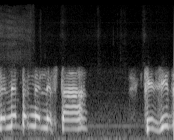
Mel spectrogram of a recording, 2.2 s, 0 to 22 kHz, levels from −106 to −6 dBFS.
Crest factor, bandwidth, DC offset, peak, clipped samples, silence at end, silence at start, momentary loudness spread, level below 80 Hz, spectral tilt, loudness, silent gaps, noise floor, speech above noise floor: 18 dB; 13 kHz; under 0.1%; -12 dBFS; under 0.1%; 0 s; 0 s; 4 LU; -66 dBFS; -6 dB/octave; -29 LUFS; none; -55 dBFS; 26 dB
